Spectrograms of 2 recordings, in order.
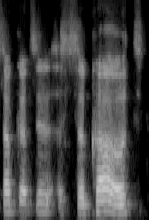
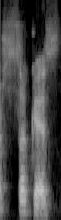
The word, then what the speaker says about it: Sukkot: sukkot and we all know what sukkot is sukkot or sukkus the way whichever way you pronounce it is the holiday that commemorates the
